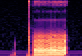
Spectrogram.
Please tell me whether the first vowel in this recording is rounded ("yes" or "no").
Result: yes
